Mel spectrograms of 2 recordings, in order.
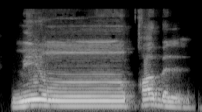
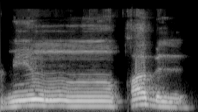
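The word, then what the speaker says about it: مِنْ قَبْل: Sukun yang asli atau lazimah adalah ba, kemudian sukun aridoh yaitu lam, maka dibacanya min qabl. Harus ada jangan qabl. Nah, kalau qabl itu tadi kurang kedengaran lamnya. Min qabl.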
